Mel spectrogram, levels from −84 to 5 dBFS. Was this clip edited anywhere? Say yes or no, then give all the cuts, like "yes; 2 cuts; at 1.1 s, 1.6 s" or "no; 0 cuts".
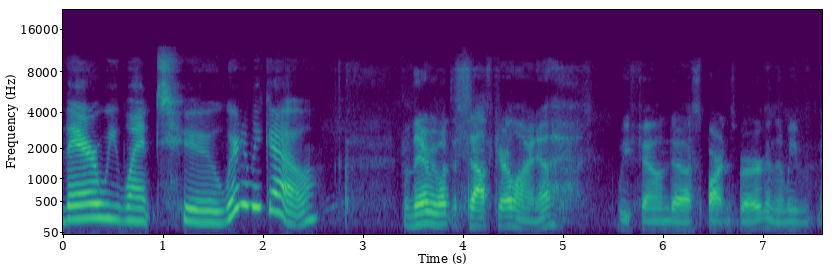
no; 0 cuts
